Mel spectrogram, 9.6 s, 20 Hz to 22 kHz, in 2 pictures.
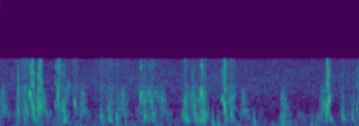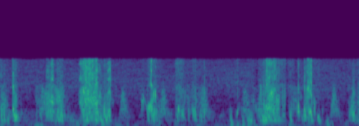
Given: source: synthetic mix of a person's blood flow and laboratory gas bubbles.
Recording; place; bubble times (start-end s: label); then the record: Doppler ultrasound of blood flow; subclavian vein
0.19-0.62 s: bubbles
0.72-1.05 s: bubbles
1.25-1.74 s: bubbles
1.79-2.15 s: bubbles
2.40-2.81 s: bubbles
2.92-3.16 s: bubbles
4.13-4.47 s: bubbles
4.52-4.90 s: bubbles
4.95-5.07 s: bubbles
5.24-5.74 s: bubbles
5.82-6.30 s: bubbles
6.65-6.96 s: bubbles
7.11-7.55 s: bubbles
7.90-7.99 s: bubbles
8.08-9.09 s: bubbles
9.41-9.58 s: bubbles
From the record:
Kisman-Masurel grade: 233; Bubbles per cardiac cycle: several, 3 to 8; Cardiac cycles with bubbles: 50 to 99%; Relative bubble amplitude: loud (0.450 to 0.775); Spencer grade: 3 (all of the cardiac periods contain showers or single bubble signals, but not dominating or overriding the cardiac motion signals); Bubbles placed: anywhere in the cardiac cycle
